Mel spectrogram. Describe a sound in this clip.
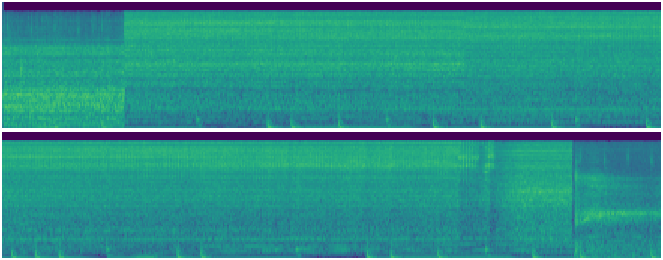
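A band saw cuts through wood with a steady buzzing rasp.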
